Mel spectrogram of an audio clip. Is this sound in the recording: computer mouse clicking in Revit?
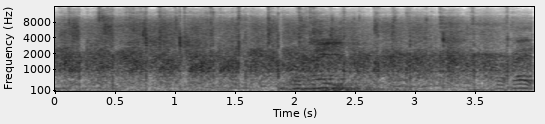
no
